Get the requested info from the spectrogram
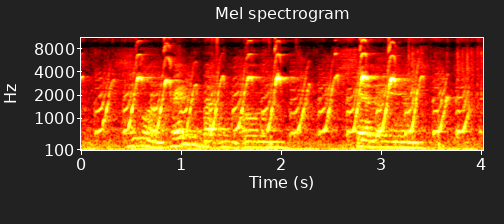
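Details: Loud guinea pigs giving shrill, rising-and-falling squeaks in quick overlapping bursts, several voices at once, with faint low murmuring and a constant low hum in the background.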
